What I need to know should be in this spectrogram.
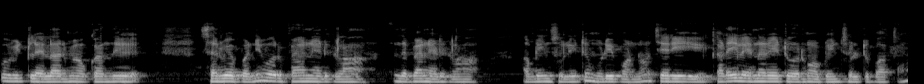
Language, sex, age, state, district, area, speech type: Tamil, male, 45-60, Tamil Nadu, Salem, rural, spontaneous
